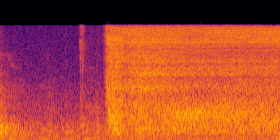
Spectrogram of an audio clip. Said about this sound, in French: Ensuite, si vous ouvrez toutes les portes à la fois, ça fait comme ça.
